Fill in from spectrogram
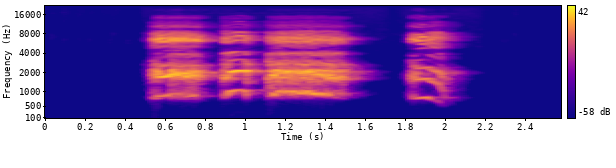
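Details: A red junglefowl gives a full crow, harsh and ringing, with three run-together phrases and then a brief gap before one last dropping note; no background noise.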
